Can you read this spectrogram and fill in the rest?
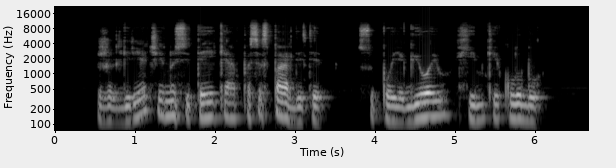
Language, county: Lithuanian, Vilnius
